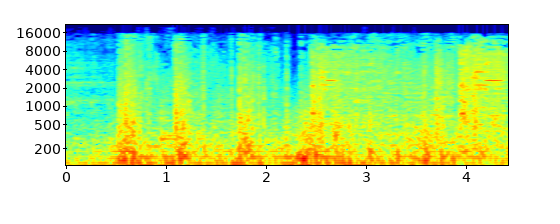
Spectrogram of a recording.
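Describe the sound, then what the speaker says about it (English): Objects smashed during a tense confrontation over unpaid debt: a run of loud, close crashes and heavy thuds with some shattering, coming in quick bursts with no talking. "Please stop smashing things."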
